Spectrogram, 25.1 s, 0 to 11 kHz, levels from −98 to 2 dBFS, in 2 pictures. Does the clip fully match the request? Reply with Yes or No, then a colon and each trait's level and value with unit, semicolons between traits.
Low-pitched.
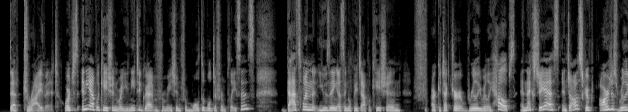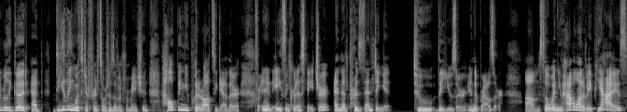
No: high, 200 Hz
